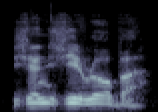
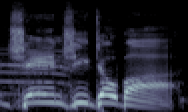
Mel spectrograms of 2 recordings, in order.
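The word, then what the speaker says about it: Jandiroba: Yeah, but Anik throws a D in there as well, which I'm not exactly sure where it comes from. He says Gengiroba, and that doesn't sound right to me.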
